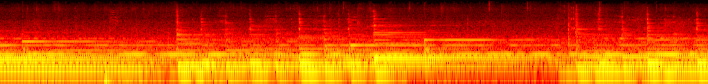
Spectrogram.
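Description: Steady rain falls throughout, with scattered drops pattering on a surface over sustained, droning tones that shift in pitch. No one speaks.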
